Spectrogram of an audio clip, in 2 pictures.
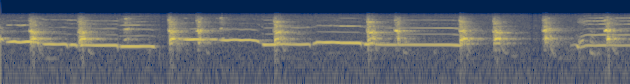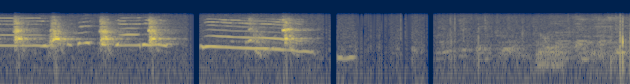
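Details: Male Coton de Tulear singing Happy Birthday with people; a rapid run of short yodelling howls and yips, many with falling pitch, about one and a half per second, then fading into quieter voices and rustling.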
